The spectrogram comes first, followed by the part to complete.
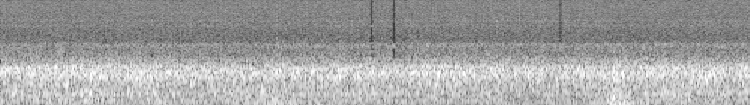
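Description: Steady low background noise picked up by the microphone between spoken passages, with a slight swell about five seconds in.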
